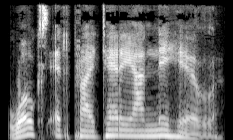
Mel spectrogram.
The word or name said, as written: vox et praeterea nihil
